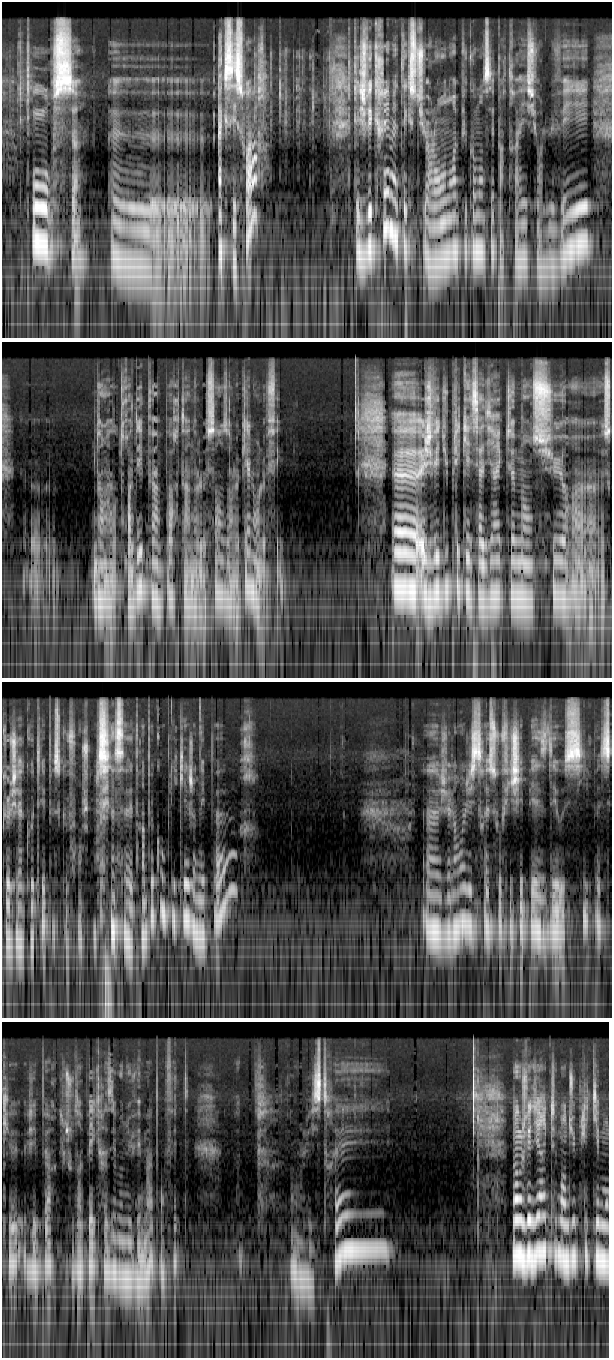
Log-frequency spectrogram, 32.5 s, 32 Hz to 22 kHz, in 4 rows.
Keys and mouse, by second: 0.0-0.7 typing, 3.0-5.0 typing, 5.1 Return, 6.7 click, 9.9 click, 15.1 click, 20.7 click, 24.1 click, 26.7 click, 28.2 click, 32.3 right click.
